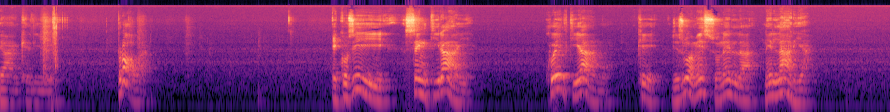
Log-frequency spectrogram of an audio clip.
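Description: A middle-aged man speaks calmly and slowly, close to a microphone, in short phrases with pauses.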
